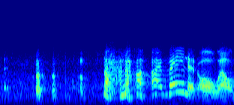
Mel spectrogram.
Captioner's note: Pete chuckles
